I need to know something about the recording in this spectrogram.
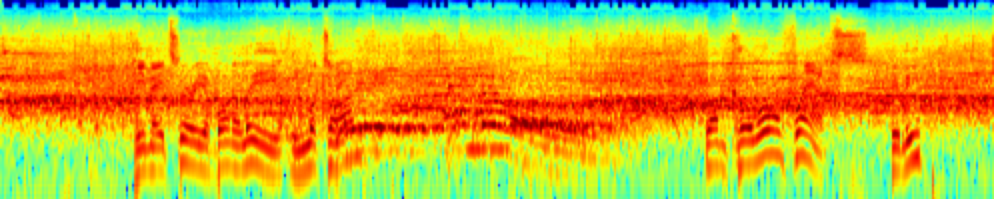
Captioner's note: cheers and Applause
